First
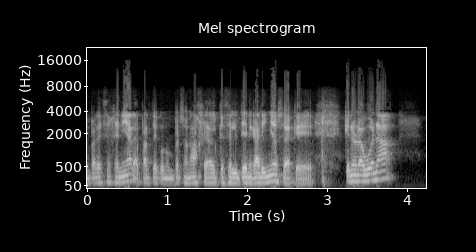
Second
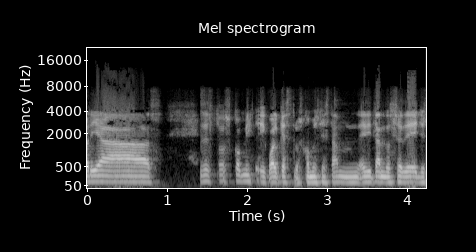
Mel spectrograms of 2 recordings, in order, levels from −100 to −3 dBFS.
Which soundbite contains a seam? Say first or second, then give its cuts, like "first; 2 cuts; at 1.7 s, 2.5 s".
second; 3 cuts; at 1.4 s, 2.1 s, 2.6 s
